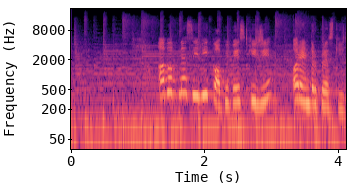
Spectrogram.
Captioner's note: non-english speech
